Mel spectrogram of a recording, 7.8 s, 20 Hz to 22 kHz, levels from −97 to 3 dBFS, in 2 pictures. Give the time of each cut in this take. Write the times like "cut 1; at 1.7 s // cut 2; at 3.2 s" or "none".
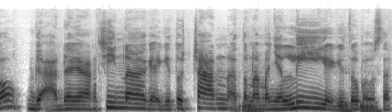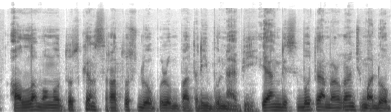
cut 1; at 1.0 s // cut 2; at 3.8 s // cut 3; at 6.4 s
